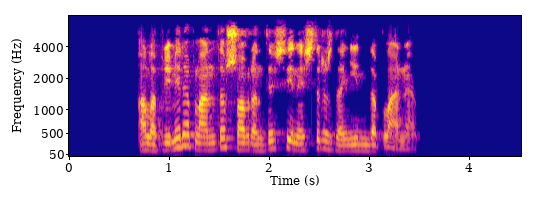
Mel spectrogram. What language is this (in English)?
Catalan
